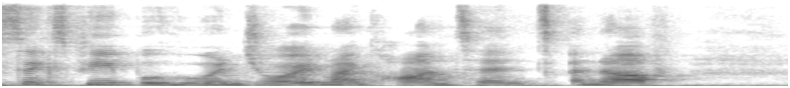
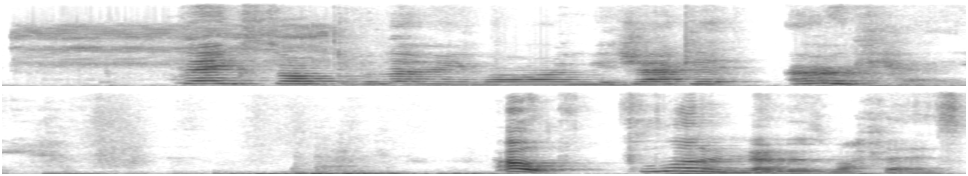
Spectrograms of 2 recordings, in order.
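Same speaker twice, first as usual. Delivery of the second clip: playful put-on British accent, higher pitched; fake British accent; 5 semitones higher than usual. Fan thanking the Doctor for the jacket, fake British accent. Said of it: "this fake British accent".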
